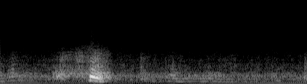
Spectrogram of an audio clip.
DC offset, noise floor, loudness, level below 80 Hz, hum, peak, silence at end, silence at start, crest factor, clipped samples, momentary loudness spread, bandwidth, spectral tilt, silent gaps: under 0.1%; -43 dBFS; -19 LUFS; -58 dBFS; none; -2 dBFS; 0 s; 0.1 s; 22 dB; under 0.1%; 27 LU; 2.4 kHz; -11 dB/octave; none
